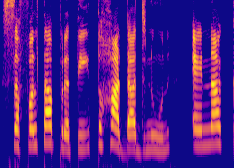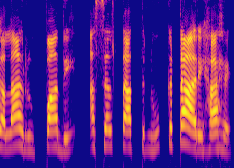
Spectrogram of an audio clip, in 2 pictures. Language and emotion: Punjabi, disgusted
